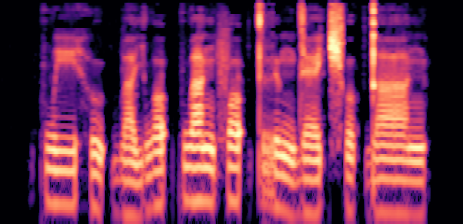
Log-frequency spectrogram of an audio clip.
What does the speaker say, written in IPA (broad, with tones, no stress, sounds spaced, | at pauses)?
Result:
k w iː˧ h u˨˩ ʔ b a˩˦ j w ɔ˦˥ ʔ k w a˥˩ ŋ f ɔ˥˩ ʔ t r ɯ˨˩ ŋ d ɛː˩˦ t͡ɕʰ o˨˩ k̚ d aː˧ ŋ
